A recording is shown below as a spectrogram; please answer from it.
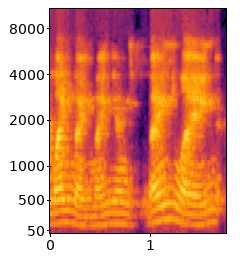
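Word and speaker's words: ylang-ylang: And then you have your lang lang.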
